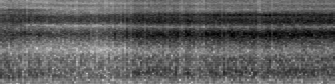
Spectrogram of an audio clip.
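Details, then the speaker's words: Butane soldering iron burner: steady, even airy hiss that swells brighter when throttled up; burner firing properly and hot. "now it works when i throttle up and yeah that thing is toaster toaster"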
